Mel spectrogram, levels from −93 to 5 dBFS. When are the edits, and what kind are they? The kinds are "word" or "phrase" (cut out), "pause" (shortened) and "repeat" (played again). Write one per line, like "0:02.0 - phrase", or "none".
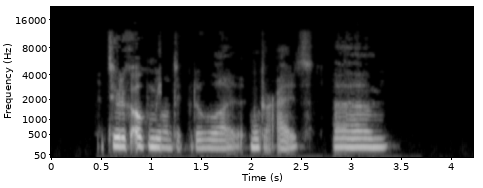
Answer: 0:01.1 - word
0:02.0 - word
0:02.7 - pause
